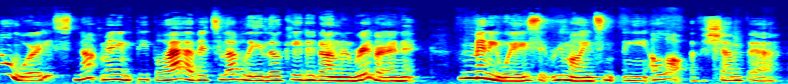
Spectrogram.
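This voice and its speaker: A woman reading a novel aloud, voicing a cheerful, chatty young English woman with an English accent who talks with excitement. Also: mid-range voice, normal speed. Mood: excited. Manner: bubbly and excitable.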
